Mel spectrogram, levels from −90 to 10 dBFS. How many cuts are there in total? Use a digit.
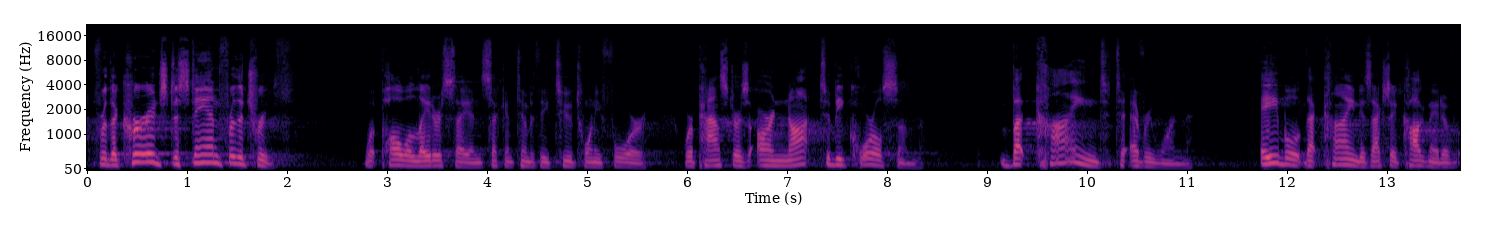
1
